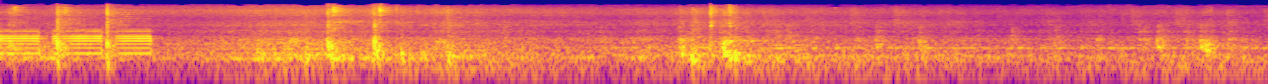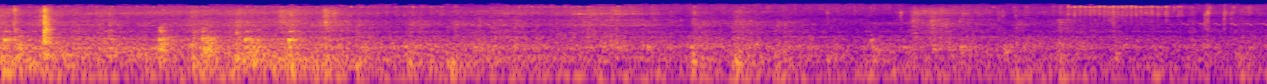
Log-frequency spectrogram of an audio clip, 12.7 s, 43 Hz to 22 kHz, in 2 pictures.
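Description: Yoro Railway 600-series electric train rolling away, its wheels clacking over rail joints a few times, the rumble fading steadily into the distance.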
